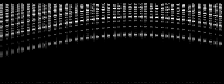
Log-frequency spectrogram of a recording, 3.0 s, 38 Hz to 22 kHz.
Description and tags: sonokids-omni 01
abstract, analog, analogue, beep, bleep, cartoon, comedy, electro, electronic, filter, fun, funny, fx, game, happy-new-ears, lol, loop, ridicule, sonokids-omni, sound-effect, soundesign, space, spaceship, synth, synthesizer, toy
